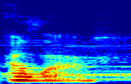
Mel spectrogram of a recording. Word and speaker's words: hasard: La musique au-delà des frontières, au-delà et la coloration musicale comme par hasard. qui s'écrit avec un D à la fin mais bien silencieux.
